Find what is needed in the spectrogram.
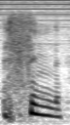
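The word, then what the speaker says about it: שׂ: Aussitôt que le point est envoyé à gauche, le H disparaît et se prononce Sin, soit mot avec lequel les Anglais ont fait le mal, le péché.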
